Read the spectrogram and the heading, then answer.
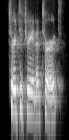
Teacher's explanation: one of the most prominent features of the Irish accent is that we don't say the TH sound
